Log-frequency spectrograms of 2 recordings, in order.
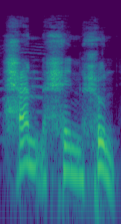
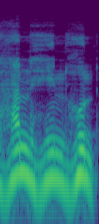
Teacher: বড় হাঁটি হচ্ছে হলকের মাঝখান থেকে চাপ দিয়ে এবং ছোট হাঁটি হলকের দ্বিতীয়টি মানে পরেরটি হলকের শুরু থেকে খুব সহজভাবে নরমালি উচ্চারণ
